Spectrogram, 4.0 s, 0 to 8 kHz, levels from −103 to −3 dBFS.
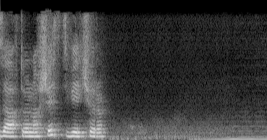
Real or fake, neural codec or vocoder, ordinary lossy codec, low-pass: fake; codec, 16 kHz, 0.9 kbps, LongCat-Audio-Codec; AAC, 32 kbps; 7.2 kHz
